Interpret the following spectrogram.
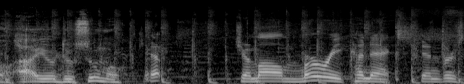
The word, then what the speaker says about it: Dosunmu: I'll say his name correctly. Ayo Dosunmu. Ayo Dosunmu. Yes, indeed.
